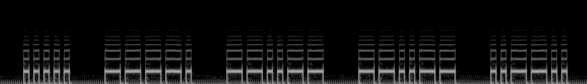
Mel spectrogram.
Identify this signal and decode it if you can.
Morse code, heard as a keyed tone, about 23 wpm, spaced as for 16 wpm, 610 Hz. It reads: 59,,?
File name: repos / Morsekurs / DJ4UF Morsen27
